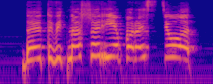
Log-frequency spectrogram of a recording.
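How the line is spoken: Shouted. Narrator (Russian): закричал Павлик

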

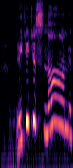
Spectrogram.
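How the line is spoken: Geese shouting. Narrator (Russian): кричали те гуси

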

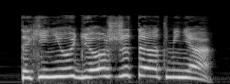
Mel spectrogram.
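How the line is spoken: Child shouting. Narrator (Russian): закричал мальчик

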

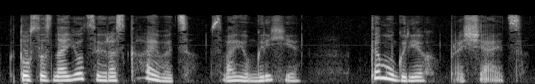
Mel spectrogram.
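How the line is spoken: Gentle, affectionate. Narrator (Russian): сказала ей владычица ласково

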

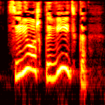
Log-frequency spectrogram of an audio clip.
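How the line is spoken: Shouting at once. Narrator (Russian): закричала сразу Люська

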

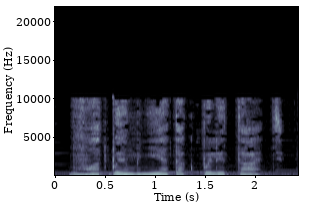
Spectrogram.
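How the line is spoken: Sighing toad. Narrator (Russian): вздохнула жаба

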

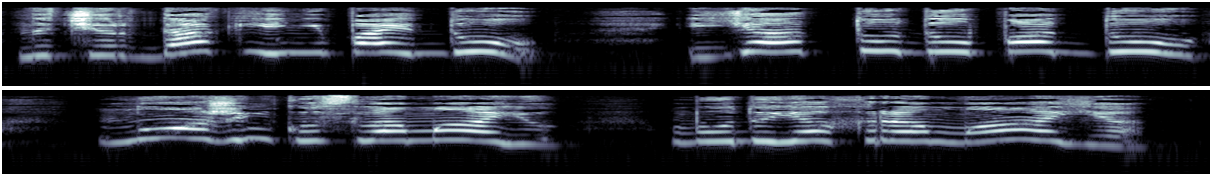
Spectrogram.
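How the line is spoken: Fly shouting. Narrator (Russian): с воза муха закричала

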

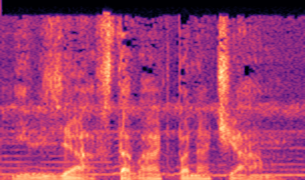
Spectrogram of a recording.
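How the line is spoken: Quiet menacing whisper. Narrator (Russian): тихо и грозно шепнул он ему

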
